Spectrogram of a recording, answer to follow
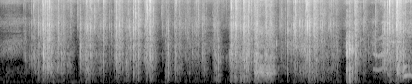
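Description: Snack packets crinkling as they are handled and pulled at: a striped popcorn bag and a colourful sweet wrapper, giving a dense, irregular crackle that runs on for several seconds.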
